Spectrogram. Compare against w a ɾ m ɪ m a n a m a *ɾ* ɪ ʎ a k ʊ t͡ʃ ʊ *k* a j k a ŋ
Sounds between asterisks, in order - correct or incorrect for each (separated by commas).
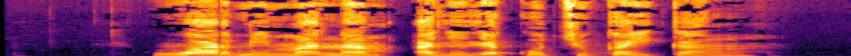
incorrect, correct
